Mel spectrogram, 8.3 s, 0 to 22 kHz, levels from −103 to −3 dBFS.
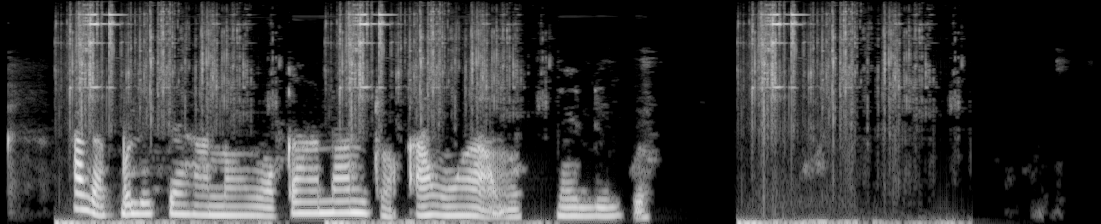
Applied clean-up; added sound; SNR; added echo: classical method spectral subtraction.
